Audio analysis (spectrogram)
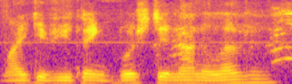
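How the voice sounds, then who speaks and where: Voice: deep voice, steady tone, brisk, dark tone, lo-fi sound, a little hiss or hum. A friend chatting dryly during a shared game, teasing and asking questions. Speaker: gaming friend. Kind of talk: casual gaming chat.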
